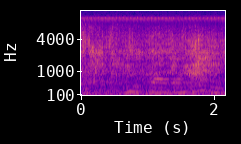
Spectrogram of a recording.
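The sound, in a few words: P-40 Warhawk aircraft engine with Packard-built engine at airshow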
